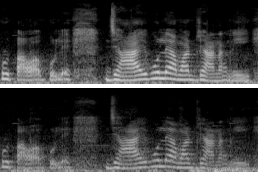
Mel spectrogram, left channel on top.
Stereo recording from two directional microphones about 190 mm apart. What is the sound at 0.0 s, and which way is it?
Speech, 40° left (ahead or behind).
